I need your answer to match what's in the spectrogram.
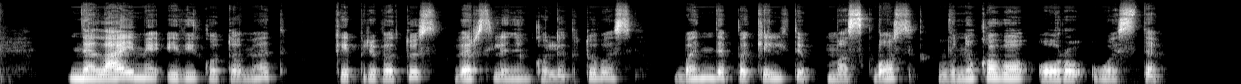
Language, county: Lithuanian, Vilnius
